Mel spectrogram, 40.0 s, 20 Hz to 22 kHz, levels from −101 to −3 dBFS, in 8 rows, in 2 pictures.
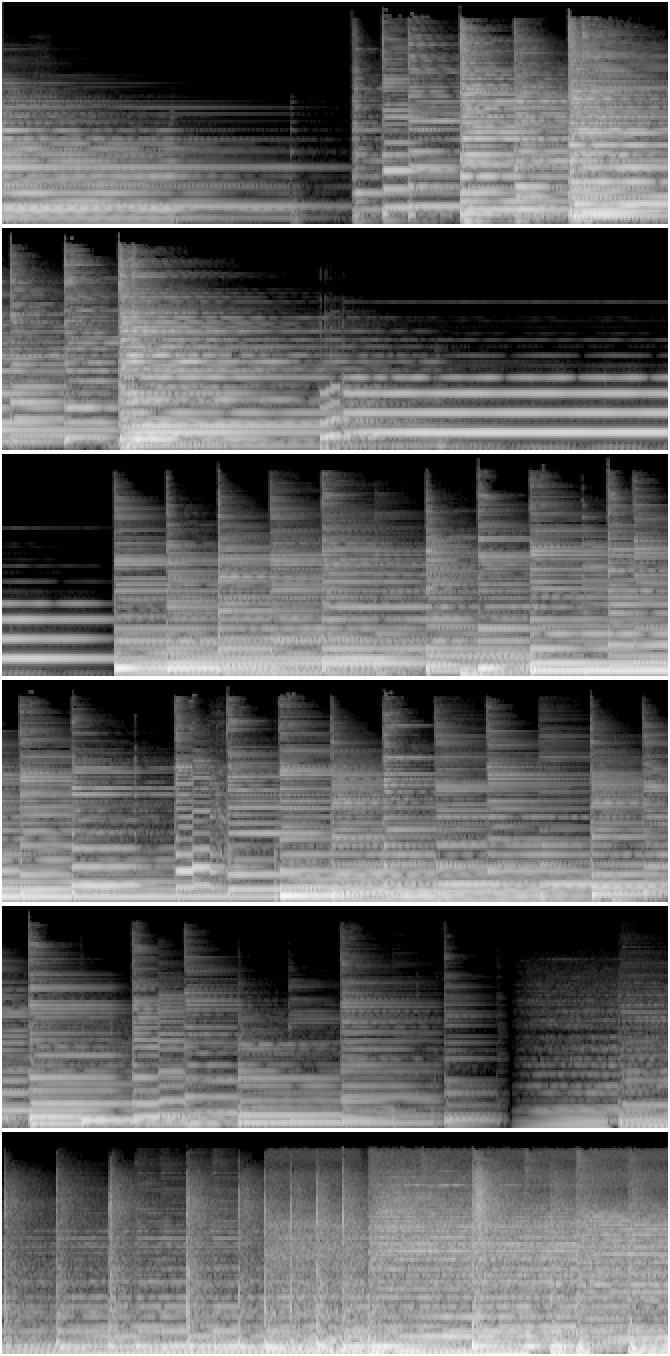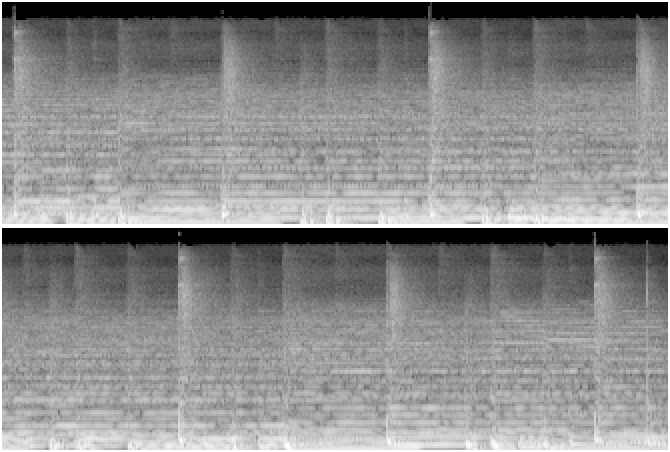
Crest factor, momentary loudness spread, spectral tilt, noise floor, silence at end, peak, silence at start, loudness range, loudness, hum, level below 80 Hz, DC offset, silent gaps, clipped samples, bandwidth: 16 dB; 14 LU; -6 dB/octave; -49 dBFS; 0 s; 0 dBFS; 0 s; 13 LU; -17 LUFS; none; -24 dBFS; under 0.1%; none; under 0.1%; 16 kHz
